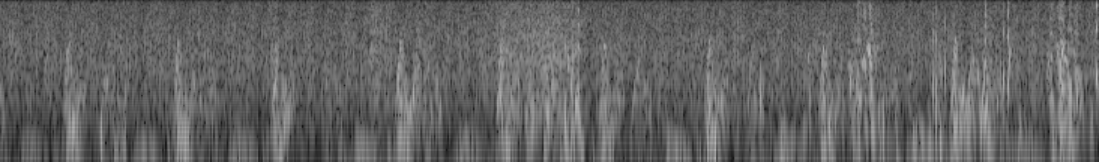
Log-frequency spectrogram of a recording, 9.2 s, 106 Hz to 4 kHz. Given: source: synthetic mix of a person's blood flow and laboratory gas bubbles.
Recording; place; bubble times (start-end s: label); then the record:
Doppler ultrasound of blood flow; precordium
0.62-0.71 s: bubbles
0.80-1.08 s: bubbles
4.35-4.88 s: bubbles
6.67-6.77 s: bubbles
7.03-7.38 s: bubbles
7.70-7.91 s: bubbles
8.11-8.53 s: bubbles
8.71-9.03 s: bubbles
9.05-9.16 s: bubbles
From the record:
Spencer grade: 2 (many but less than half of the cardiac periods contain bubble signals, singularly or in groups); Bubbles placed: anywhere in the cardiac cycle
